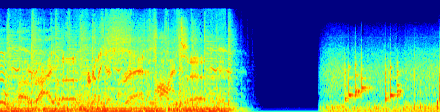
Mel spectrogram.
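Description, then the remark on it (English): Coffee percolating in a pot: loud, busy gurgling and bubbling with hissing steam, a brief silent gap, then a duller bubbling hiss with scattered pops resumes. “What's that sound? Why, that's the sound of WMSE's Radio Roast Coffee percolating in a coffee pot.”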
